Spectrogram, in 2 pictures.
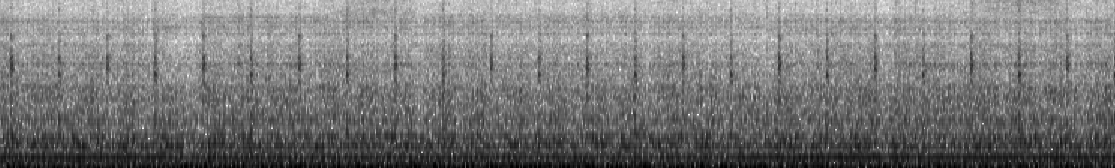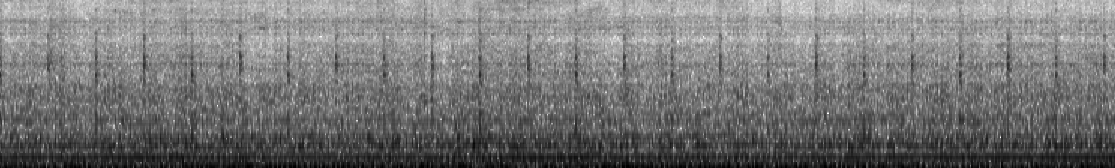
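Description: A truck engine rumbles with a steady low drone.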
